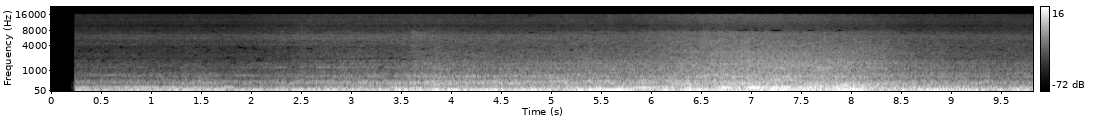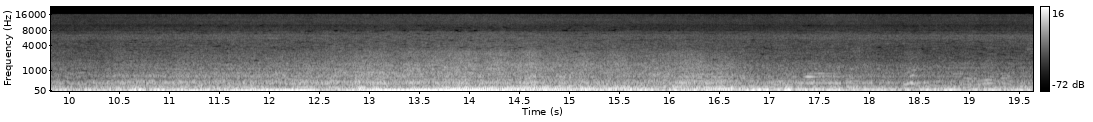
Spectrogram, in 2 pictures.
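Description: Motor vehicles passing: a low rumble with two swells that rise and fade, the first brighter, the second deeper and heavier.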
